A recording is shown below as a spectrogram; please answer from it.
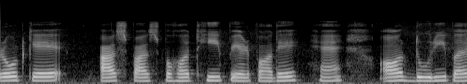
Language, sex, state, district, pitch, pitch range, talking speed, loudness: Hindi, female, Punjab, Pathankot, 170 Hz, 165-180 Hz, 130 wpm, -20 LUFS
